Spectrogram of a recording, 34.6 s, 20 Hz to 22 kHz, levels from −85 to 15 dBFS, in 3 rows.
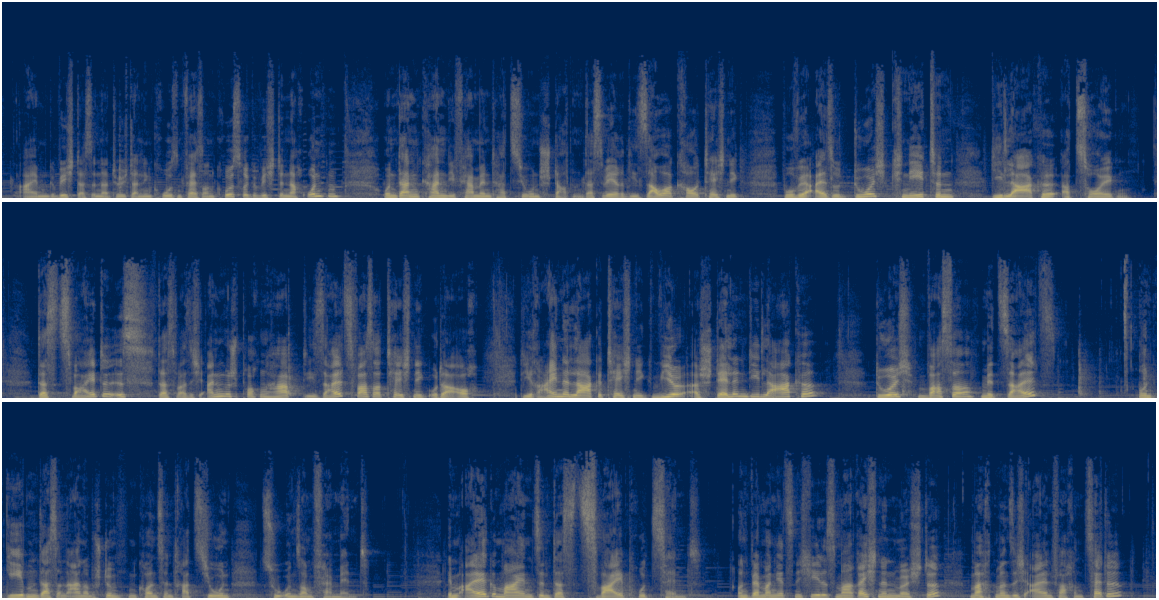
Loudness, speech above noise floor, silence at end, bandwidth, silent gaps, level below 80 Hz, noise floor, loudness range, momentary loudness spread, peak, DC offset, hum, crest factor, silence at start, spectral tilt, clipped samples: -20 LUFS; 29 dB; 0.35 s; 16.5 kHz; none; -56 dBFS; -49 dBFS; 4 LU; 11 LU; -2 dBFS; under 0.1%; none; 18 dB; 0.2 s; -5.5 dB/octave; under 0.1%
